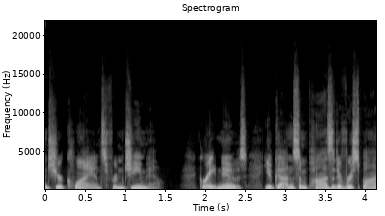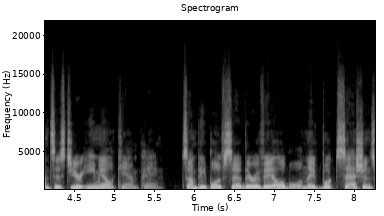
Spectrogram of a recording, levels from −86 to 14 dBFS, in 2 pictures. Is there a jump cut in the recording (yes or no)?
no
